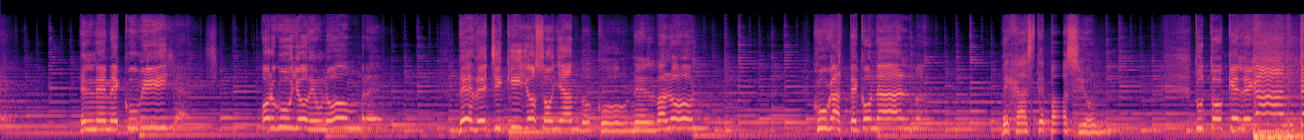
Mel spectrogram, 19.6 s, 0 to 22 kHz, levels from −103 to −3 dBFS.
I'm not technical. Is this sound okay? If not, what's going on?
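No. Late-arriving pieces of the call stream cause three problems in the second half.

A short stall from a late packet happens twice, at 13.47 s and 15.45 s. Each time the next piece of audio wasn't there when it was due, so the receiver held the last sound for about 20 ms until it arrived. Nothing is lost, but the sound drags for a moment, with a slight buzz or dip.

At 15.80 s the sound freezes for about 140 ms, until 15.96 s. That is a call audio freeze, likely from pieces of the stream held up on the way. Instead of going silent, the last sound is stretched into a fading buzz or hiss. Then the audio picks up exactly where it stopped, so there is a gap but nothing is missing.

From 17.95 s to 18.69 s there is a jitter buffer speed-up. After the delays, the receiver had more audio stored than it wanted. To catch up, it cut out tiny slivers, about 40 ms in all. The pitch stays the same, but for that stretch the sound runs at 105% speed and comes across as hurried.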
